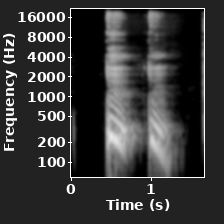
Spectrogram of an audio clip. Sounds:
Throat clearing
